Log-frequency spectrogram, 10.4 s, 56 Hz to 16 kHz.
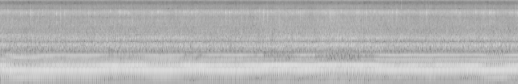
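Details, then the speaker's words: Fiat Tempra 2.0 16V on first cold start of the day, idling with hood open: loud steady drone with uneven rattling hum; owner wonders if rod bearing, piston or a simple bearing, cause unconfirmed, exhaust also very loud. "barulhinho bronzina pistão Ou de repente um simples rolamento de alguma coisa Tempra de munição 16 válvulas fazendo aquele barulho absurdo no motor"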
